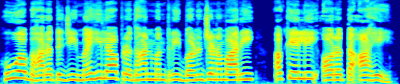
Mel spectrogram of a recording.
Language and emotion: Sindhi, neutral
